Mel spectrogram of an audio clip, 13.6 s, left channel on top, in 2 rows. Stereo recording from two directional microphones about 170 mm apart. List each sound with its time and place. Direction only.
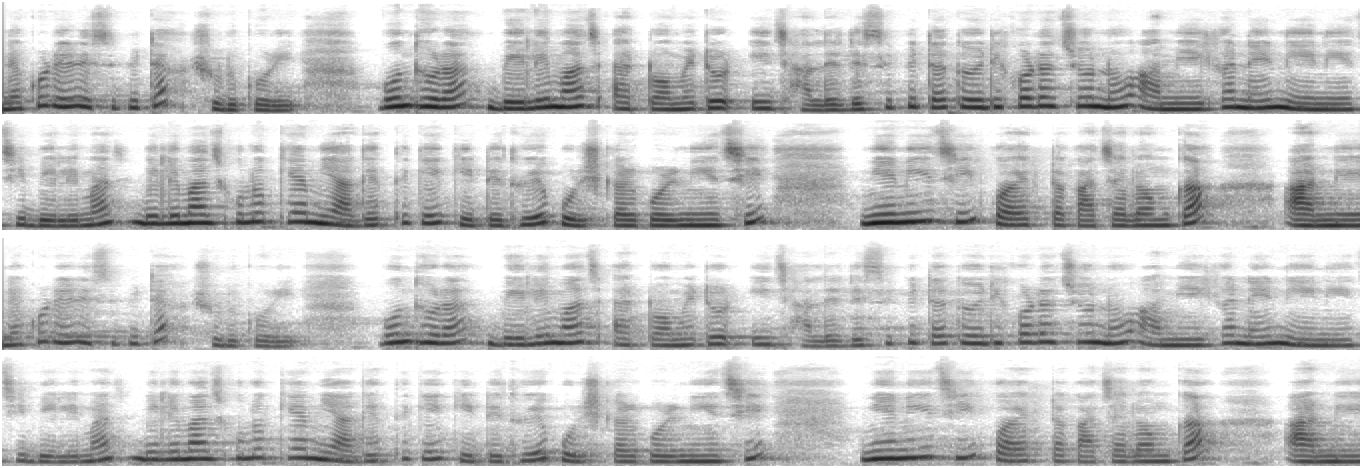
0.0 s a woman's voice: 30° left (ahead or behind)
1.9 s a woman's voice: 30° left (ahead or behind)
